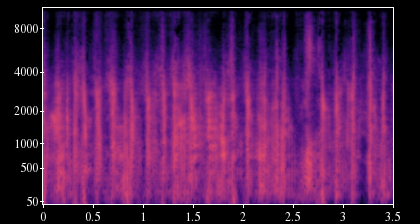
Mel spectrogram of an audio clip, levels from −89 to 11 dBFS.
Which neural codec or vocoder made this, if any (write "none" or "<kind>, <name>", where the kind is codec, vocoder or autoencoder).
vocoder, Vocos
